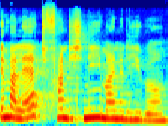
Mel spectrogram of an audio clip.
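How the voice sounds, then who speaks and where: A woman with a plain, everyday voice speaks fairly slowly, with ordinary pitch variation. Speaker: author reading own memoir, dance fitness instructor. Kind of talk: reading aloud of memoir chapter.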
